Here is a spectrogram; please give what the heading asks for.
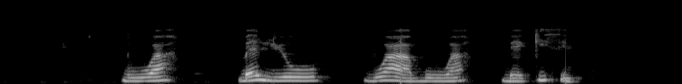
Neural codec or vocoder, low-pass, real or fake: none; 5.4 kHz; real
